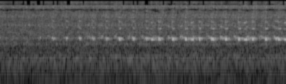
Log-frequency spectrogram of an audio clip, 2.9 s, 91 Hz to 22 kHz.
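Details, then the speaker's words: 2017 Volvo XC60 with P0507 high idle rpm and P0171 lean bank 1 codes: a thin, high whistle pulsing two or three times a second and rising when closed off, from an air leak felt on the engine, later smoke-tested. "I close it, see that noise increase. Something leaking right here. I can feel it. Air leak."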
